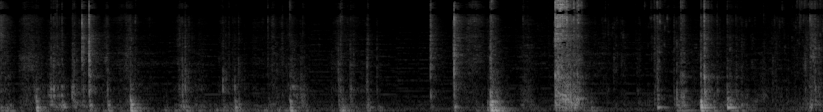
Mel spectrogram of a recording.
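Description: A knife prying and scraping around a block of hardened beeswax in a plastic tub, with irregular knocks of the tub and knife against a stainless steel sink, and a short scrape about seven seconds in. Background music plays underneath.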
